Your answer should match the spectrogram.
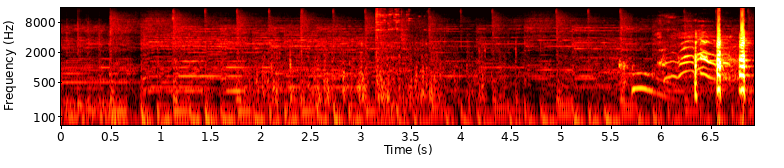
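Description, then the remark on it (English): A camera breaks with a sharp, loud crash in two quick bursts near the end, following warbling sweeps over steady background music. “Broke the camera.”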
